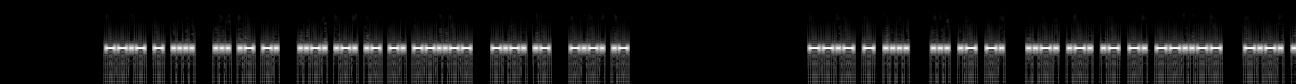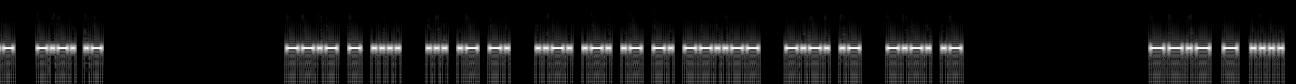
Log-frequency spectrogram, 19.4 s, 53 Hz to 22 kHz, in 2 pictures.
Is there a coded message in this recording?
Yes: Morse code from 0.8 to 19.3 s, heard as a keyed tone, about 44 wpm, 700 Hz. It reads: QTH SAN FRAN, CA CA QTH SAN FRAN, CA CA QTH SAN FRAN, CA CA QTH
